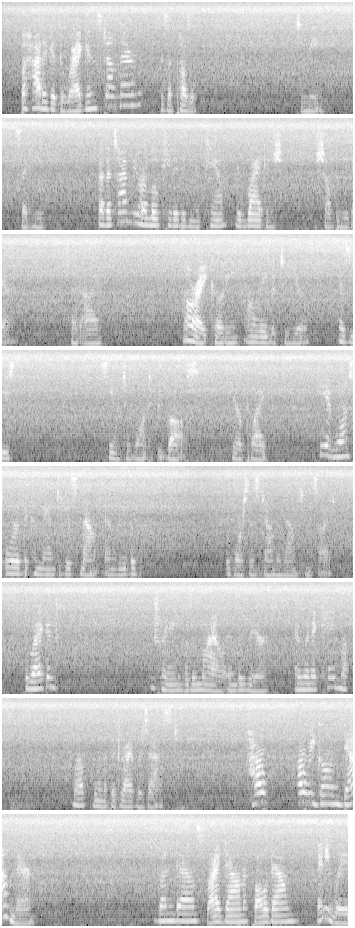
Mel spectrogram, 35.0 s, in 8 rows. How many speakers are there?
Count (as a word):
one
